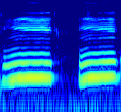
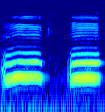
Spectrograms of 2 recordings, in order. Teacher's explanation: Il faut juste sentir qu'en fait, qu'il y a un nasillement. Donc, que le son passe également par le nez. Il y a de l'air qui passe, on va dire. · lorsqu'on va prononcer ces lettres-là, on va sentir que l'air va également, enfin, le son va également passer par le nez. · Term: lettres de la cavité nasale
